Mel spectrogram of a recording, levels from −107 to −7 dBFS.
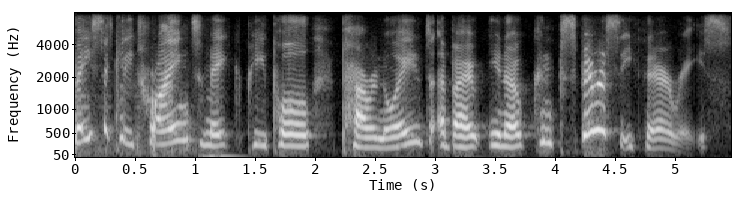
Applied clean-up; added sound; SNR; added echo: none; none; none; none.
